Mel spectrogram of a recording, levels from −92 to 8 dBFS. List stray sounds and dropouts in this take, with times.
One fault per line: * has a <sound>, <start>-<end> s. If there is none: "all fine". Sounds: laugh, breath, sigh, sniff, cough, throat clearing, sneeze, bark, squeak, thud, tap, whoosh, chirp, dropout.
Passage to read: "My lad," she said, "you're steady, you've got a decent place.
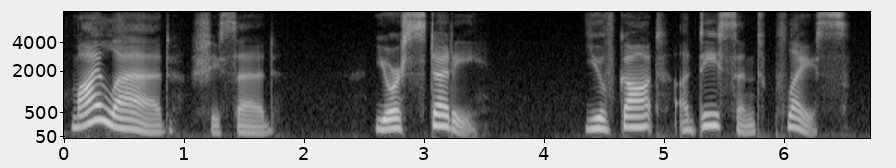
all fine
